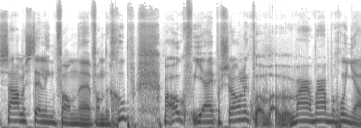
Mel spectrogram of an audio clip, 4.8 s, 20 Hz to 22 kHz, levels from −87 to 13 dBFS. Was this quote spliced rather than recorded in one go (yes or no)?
no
